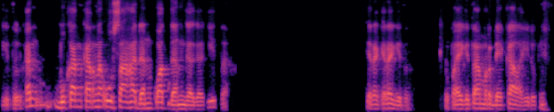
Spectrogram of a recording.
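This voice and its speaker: Pastor, male, brisk conversational sermon, muffled call audio. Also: mid-range voice, creaky, no echo. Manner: relaxed, conversational preaching with acted quotes. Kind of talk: sermon-style sharing over video call. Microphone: video call. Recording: dull lo-fi video call audio.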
